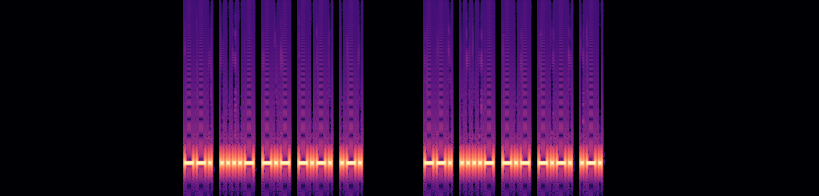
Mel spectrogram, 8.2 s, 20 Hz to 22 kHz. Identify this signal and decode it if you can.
Morse code, heard as a keyed tone, about 40 wpm, 690 Hz. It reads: G4KCR G4KCR
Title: DXCC-100 Call Signs - 5 Characters - Repeated 2x - 40wpm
